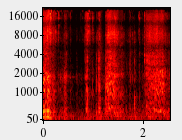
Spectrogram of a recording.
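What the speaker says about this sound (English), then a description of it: "And they have these zippers." A zipper on a sturdy pencil case wristlet is pulled open in several quick, close rasping strokes with brief pauses between them.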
